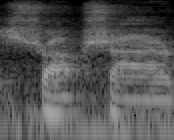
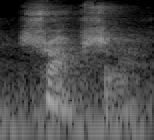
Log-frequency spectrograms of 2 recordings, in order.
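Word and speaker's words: Shropshire: about that that is neat but they started mispronounced it shopshire but my English friend last way correct me no it's shopshire Shire Shire okay shopshire England is where they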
